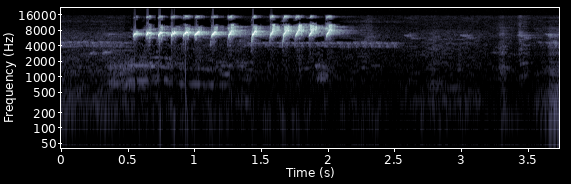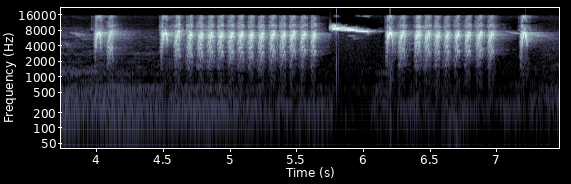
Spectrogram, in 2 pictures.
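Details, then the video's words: Konin, the brown-throated sunbird, as a training lure for a young olive-backed sunbird: a high pulsing trill, a pause, then long fast rattling chatter broken by a thin downslurred whistle, with a low hum beneath. "Pancingan konin rajin cerewet materinya ampuh buat kolibri ninja paud"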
